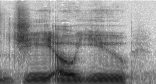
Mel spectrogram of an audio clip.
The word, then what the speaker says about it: goujons: Their chicken fingers are called, I'm going to butcher it, Gojins. I'm sure there's probably some silent letters in there, but it's Goujons.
